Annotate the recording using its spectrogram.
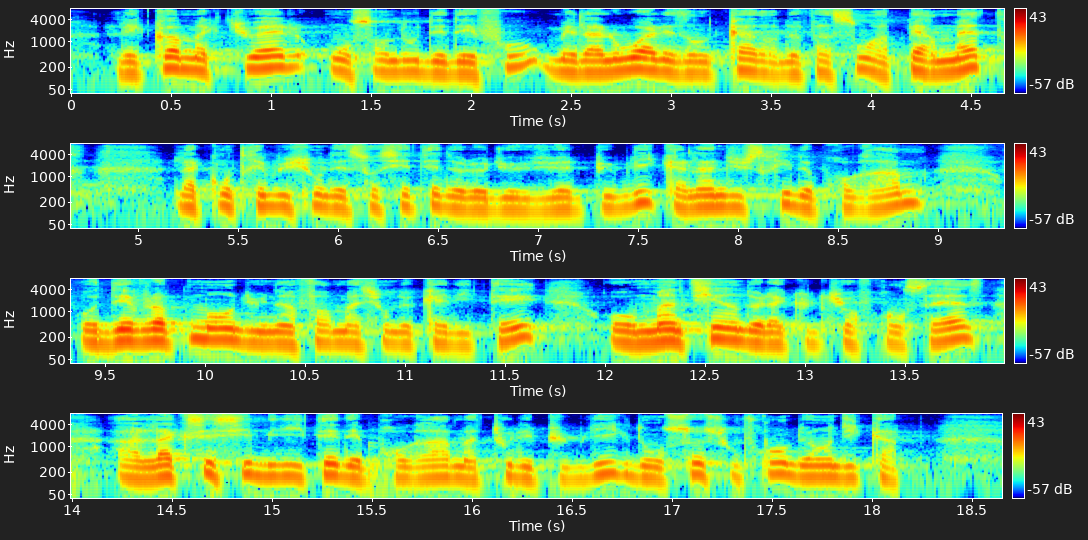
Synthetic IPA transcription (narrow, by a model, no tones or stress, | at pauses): lekɔmak̚t̪ɥɛlɔ̃sɑ̃d̪ut̪̚d̪ed̪efomɛlalwalezɑ̃kad̪ʁd̪əfasɔ̃apɛʁmɛt̪χ | lakɔ̃t̪χibysjɔ̃d̪esɔsjet̪ed̪əlɔd̪jovizɥɛlpyblikalɛ̃d̪yst̪χid̪əpχɔɡʁamod̪evlɔpmɑ̃d̪ynɛ̃fɔʁmasjɔ̃d̪əkalit̪eomɛ̃t̪jɛ̃d̪əlakʲylt̪ʰyʁfχɑ̃sɛzalaksesibilit̪ed̪epχɔɡʁamat̪ʰulepyblikd̪ɔ̃søsufχɑ̃d̪əɑ̃d̪ikap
